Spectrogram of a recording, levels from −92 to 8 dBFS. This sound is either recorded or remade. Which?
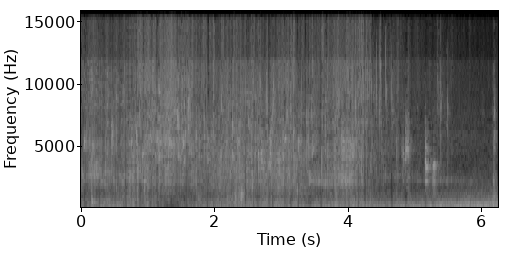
recorded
